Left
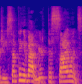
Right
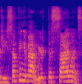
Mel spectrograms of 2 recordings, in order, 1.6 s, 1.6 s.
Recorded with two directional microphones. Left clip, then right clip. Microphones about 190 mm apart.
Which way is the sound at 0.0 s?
35° left (ahead or behind).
